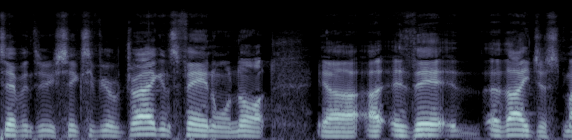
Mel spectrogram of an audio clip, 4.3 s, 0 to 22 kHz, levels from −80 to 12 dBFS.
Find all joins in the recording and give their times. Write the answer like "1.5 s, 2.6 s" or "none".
none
